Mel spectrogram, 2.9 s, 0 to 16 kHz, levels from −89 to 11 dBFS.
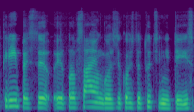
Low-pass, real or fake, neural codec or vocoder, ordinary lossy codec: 10.8 kHz; real; none; Opus, 32 kbps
